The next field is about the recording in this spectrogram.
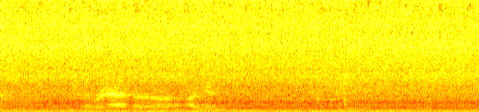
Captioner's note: ingredients sizzling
